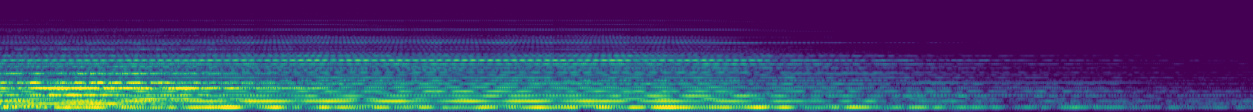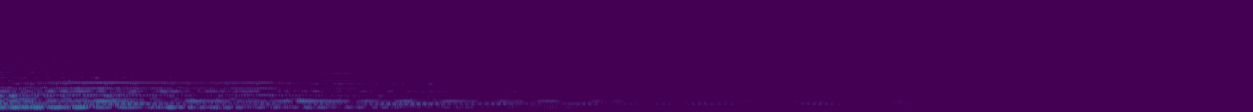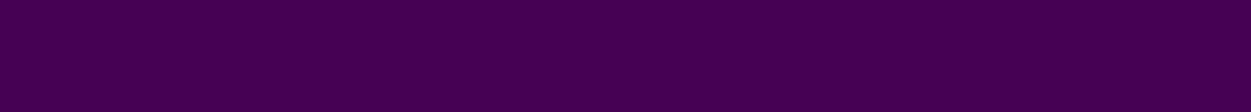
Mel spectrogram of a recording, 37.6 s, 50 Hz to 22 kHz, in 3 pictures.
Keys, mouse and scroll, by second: 2.8 scroll down 1, 3.5 click, 4.2-5.7 typing, 6.0 Return, 6.9-8.3 drag, 8.1-8.9 typing, 9.0-9.3 scroll up 1, 10.1-11.9 drag, 11.9-12.3 scroll down 1, 13.1-15.7 drag, 15.5-17.0 typing, 17.4 Return, 18.1 click, 19.4 right click, 20.6-22.7 drag, 22.7 click, 23.7-25.0 drag, 25.0-25.4 scroll up 1, 35.1-36.2 typing.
